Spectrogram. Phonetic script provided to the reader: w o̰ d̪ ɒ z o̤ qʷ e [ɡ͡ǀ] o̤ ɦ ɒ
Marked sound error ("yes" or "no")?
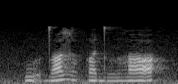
yes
